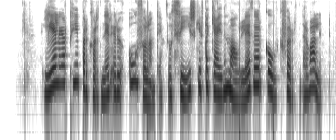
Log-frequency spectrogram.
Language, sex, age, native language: Icelandic, female, 30-39, Icelandic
